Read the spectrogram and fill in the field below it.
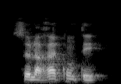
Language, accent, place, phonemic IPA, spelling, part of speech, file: French, France, Lyon, /sə la ʁa.kɔ̃.te/, se la raconter, verb, LL-Q150 (fra)-se la raconter.wav
- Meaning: to show off, to be full of oneself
